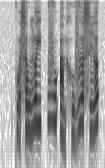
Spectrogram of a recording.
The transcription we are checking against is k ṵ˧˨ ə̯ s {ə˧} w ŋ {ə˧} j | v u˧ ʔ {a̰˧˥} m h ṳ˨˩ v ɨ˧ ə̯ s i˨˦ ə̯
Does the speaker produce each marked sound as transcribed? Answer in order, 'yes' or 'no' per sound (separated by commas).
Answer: yes, yes, no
